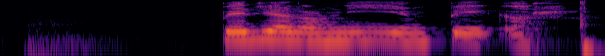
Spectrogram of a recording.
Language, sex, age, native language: Icelandic, male, 9, Icelandic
